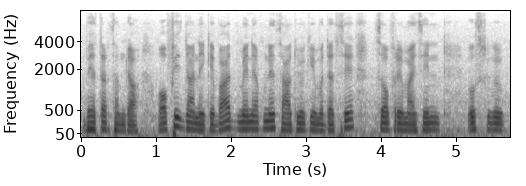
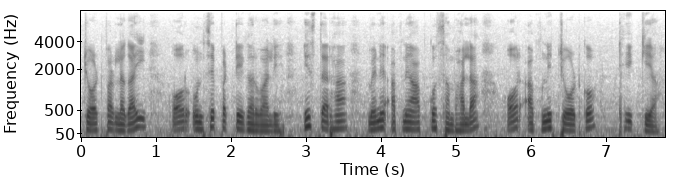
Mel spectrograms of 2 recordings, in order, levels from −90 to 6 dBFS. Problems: constant background noise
